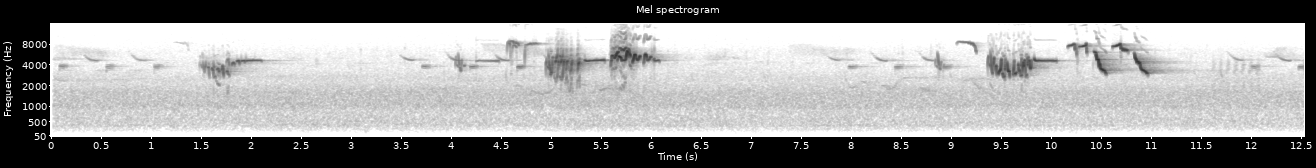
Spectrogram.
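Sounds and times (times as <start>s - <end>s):
European robin singing high thin whistles and sparkling twitters: 4.5s - 6.1s, 9.2s - 11.1s.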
